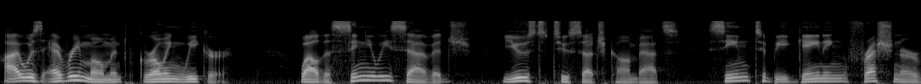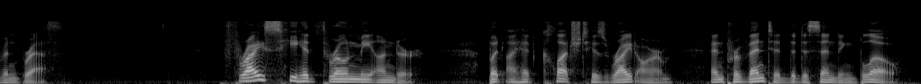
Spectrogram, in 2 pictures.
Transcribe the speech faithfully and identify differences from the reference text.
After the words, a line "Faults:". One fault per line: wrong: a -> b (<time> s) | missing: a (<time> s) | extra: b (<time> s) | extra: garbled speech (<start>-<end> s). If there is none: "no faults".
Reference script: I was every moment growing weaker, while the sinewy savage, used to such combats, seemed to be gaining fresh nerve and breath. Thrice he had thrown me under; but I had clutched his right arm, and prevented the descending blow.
I was every moment growing weaker, while the sinewy savage, used to such combats, seemed to be gaining fresh nerve and breath. Thrice he had thrown me under; but I had clutched his right arm, and prevented the descending blow.
Faults:
no faults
